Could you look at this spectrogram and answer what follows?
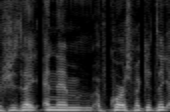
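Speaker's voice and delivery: normal talking voice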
